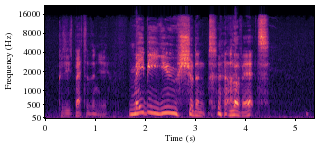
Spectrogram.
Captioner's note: laughs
